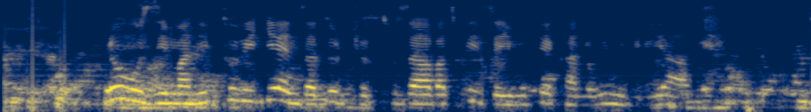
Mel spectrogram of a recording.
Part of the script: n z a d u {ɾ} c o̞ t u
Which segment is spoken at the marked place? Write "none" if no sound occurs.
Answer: ɾ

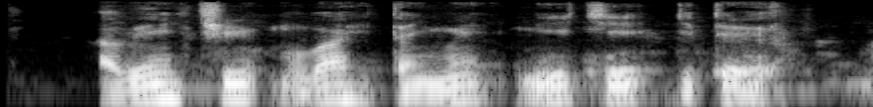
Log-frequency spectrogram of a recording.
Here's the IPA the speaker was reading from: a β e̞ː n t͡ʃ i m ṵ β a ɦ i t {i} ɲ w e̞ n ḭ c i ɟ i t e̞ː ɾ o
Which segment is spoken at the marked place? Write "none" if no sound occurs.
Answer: a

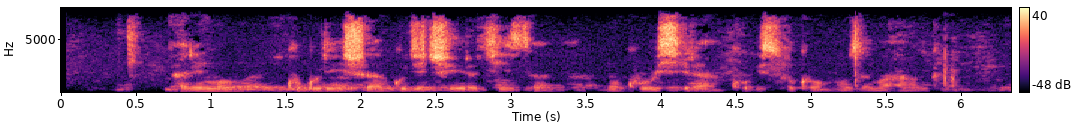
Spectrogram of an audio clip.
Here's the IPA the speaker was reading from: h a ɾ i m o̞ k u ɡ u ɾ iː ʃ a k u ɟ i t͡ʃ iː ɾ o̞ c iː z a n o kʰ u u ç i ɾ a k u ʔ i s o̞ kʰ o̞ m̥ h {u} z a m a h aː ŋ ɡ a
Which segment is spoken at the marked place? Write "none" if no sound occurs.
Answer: uː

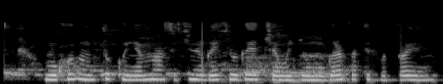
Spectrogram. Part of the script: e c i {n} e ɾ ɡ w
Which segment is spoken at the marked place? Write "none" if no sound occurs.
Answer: n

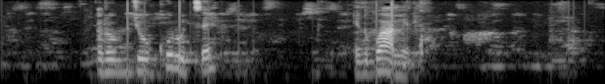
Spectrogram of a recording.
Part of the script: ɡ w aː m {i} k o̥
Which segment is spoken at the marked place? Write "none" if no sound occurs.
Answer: i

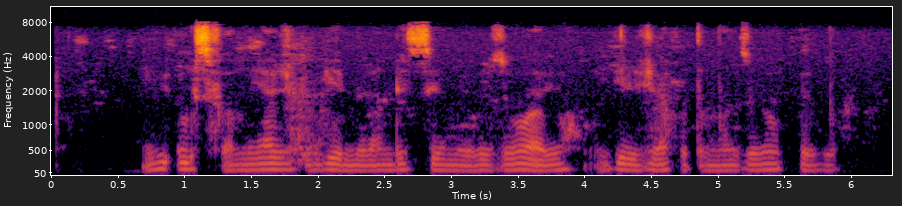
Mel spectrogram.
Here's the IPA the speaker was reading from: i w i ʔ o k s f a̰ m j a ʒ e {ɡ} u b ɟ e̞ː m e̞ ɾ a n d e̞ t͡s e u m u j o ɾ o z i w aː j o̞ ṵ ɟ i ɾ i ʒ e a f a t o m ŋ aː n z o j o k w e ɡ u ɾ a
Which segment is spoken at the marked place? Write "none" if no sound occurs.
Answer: k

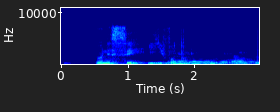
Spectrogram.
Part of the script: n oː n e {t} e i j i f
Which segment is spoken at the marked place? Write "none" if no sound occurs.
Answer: s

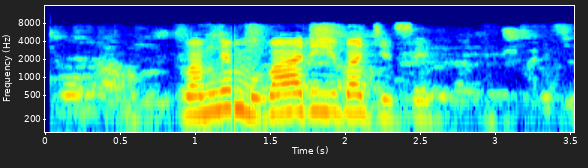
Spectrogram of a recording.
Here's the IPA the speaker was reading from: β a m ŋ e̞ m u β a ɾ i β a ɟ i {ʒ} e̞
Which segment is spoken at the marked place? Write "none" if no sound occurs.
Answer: z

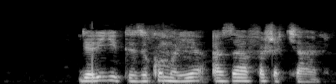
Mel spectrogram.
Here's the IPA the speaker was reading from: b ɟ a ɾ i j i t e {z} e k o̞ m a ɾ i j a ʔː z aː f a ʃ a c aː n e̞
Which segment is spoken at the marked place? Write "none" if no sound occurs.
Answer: z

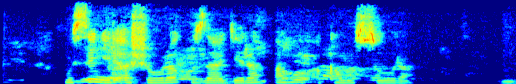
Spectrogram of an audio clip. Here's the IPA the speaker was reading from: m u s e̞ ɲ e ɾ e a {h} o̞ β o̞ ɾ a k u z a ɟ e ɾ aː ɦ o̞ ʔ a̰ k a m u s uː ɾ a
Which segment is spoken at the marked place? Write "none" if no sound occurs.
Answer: ʃ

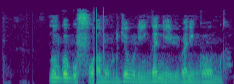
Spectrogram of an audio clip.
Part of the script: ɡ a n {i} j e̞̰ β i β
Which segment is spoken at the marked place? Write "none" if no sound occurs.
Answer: i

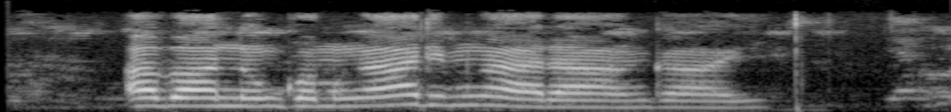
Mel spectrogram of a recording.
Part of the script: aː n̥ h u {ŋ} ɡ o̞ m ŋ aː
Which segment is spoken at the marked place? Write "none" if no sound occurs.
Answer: ŋ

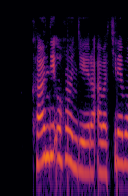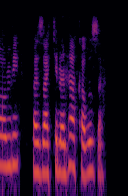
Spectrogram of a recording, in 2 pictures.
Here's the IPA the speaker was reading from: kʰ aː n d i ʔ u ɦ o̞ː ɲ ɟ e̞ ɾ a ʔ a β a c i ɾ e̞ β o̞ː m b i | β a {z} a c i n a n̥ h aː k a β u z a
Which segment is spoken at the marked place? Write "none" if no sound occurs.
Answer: z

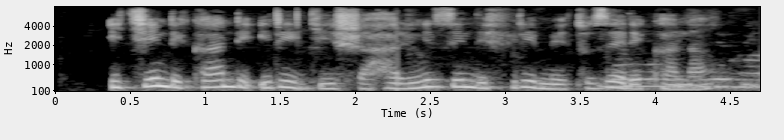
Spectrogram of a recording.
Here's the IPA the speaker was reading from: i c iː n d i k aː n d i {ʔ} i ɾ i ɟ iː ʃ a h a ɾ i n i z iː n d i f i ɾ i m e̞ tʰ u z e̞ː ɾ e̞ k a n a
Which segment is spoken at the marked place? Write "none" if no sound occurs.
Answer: ʔ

